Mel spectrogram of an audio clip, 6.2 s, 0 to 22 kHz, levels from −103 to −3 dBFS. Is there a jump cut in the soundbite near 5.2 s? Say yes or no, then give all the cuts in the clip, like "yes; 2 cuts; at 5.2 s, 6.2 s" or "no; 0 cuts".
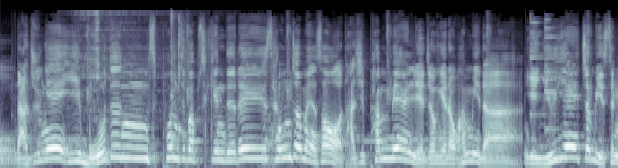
yes; 1 cut; at 5.2 s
